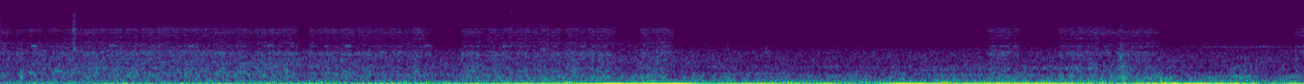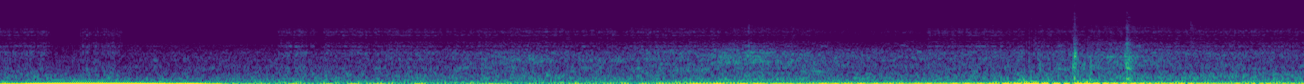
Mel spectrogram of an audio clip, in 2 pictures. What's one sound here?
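Tyres roll on the road with a low rumble.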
